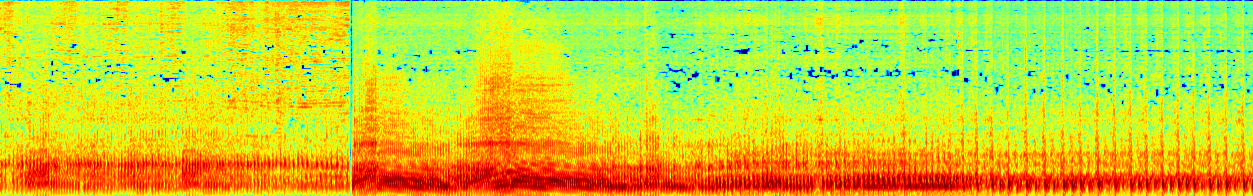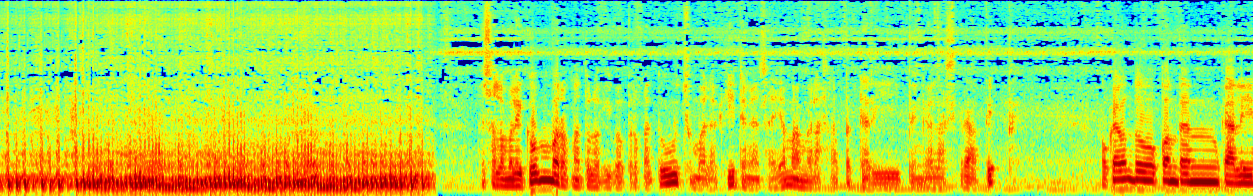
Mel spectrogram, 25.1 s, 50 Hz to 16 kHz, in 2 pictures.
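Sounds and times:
motorcycle engine idling: 0.0s - 17.0s.

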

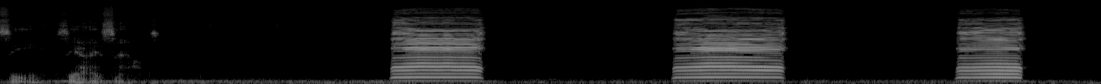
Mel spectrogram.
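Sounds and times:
deer call bleat: 3.9s - 4.9s, 6.7s - 8.0s, 9.5s - 10.3s.

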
